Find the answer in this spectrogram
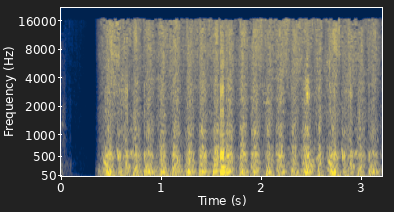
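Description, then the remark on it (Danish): Rapid, rhythmic squeaking and rubbing of a balloon against hair, fairly loud, starting after a brief silence and continuing steadily with no one talking. “er det en ballon, der bliver knuppet mod håret?”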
